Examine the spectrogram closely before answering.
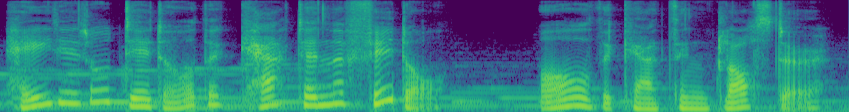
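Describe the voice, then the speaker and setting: A woman's voice: a little high, big pitch swings, normal speed, vocal fry, darkish tone, soft background music. A woman voicing a hungry, vexed male cat who sighs and mews plaintively outside a shop. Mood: wistful sighing. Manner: sighing, mewing plaintively.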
